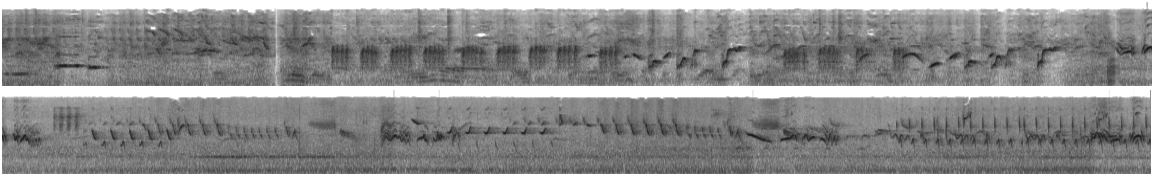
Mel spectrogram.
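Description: Many songbirds chirping and trilling with fast repeated notes, and the birdsong changes character about halfway through.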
